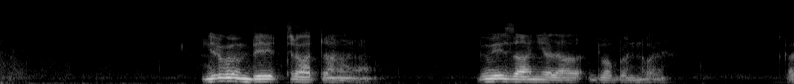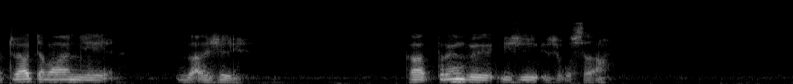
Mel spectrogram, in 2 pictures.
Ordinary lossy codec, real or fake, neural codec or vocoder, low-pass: Opus, 64 kbps; fake; codec, 24 kHz, 3 kbps, HILCodec; 7.2 kHz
